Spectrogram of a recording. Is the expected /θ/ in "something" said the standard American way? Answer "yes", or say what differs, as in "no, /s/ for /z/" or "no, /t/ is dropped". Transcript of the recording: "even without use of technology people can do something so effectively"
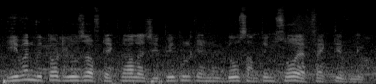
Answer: no, /t/ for /θ/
